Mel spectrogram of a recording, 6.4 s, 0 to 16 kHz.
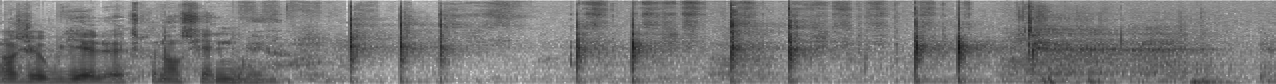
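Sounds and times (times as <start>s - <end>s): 
speech: 0.0s - 1.7s
handwriting of equations during a lecture: 1.2s - 5.0s.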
